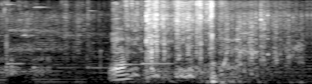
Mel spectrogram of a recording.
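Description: A pigeon coos in a loft, a short, low, throaty call heard near and partly under a person talking, against a faint background hum.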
